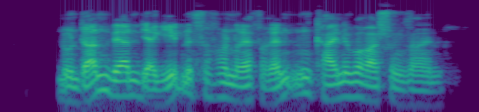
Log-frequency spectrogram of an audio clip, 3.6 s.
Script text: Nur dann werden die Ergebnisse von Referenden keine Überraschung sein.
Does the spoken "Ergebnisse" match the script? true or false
true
